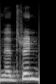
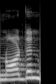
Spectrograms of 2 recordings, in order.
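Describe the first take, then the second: First: The first vowel is a short 'uh' sound. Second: The first vowel is a long 'or' sound. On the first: This is the dictionary pronunciation. "इसका अगर pronunciation देखते हैं सो डेट is नदरन" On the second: This is how people commonly say it. "आप उसको नॉर्दर्न बोलते हो"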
